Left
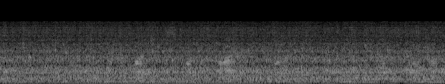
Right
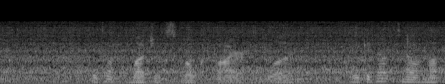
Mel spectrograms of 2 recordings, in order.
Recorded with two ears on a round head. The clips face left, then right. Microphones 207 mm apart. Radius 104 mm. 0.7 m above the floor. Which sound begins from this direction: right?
A man speaking, at 0.9 s.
